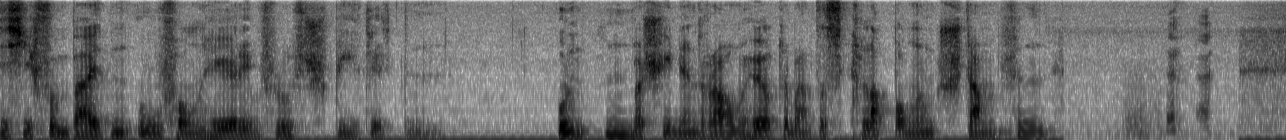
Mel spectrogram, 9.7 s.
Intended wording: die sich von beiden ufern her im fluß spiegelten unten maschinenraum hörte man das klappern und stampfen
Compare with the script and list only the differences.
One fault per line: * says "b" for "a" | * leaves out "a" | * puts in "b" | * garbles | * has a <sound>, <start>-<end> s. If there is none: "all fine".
* has a laugh, 8.4-9.1 s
